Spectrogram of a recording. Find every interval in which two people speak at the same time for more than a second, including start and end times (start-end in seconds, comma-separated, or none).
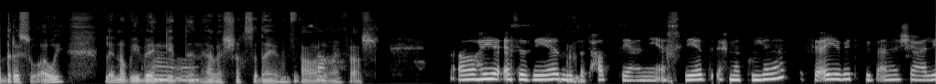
none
